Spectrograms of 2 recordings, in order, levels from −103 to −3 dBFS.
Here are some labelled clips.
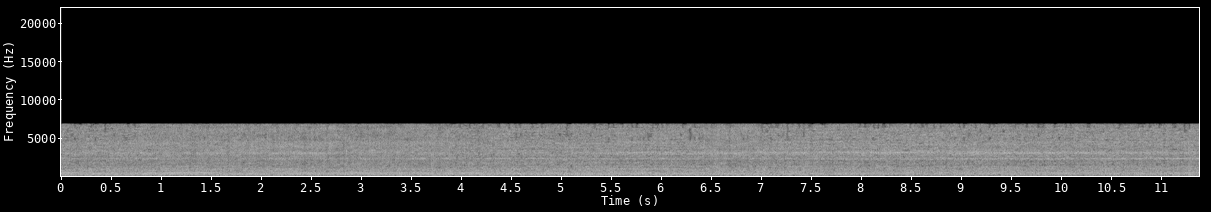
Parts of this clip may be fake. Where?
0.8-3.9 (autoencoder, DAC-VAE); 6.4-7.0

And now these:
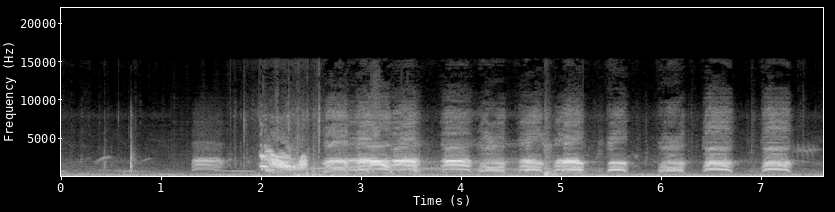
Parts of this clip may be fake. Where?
1.1-1.7 (autoencoder, DAC-VAE)

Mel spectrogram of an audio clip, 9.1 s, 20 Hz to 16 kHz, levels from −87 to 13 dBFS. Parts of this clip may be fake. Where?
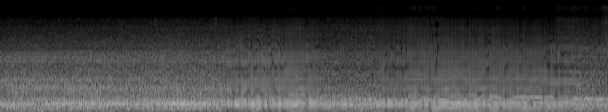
3.4-4.8 (vocoder, BigVGAN v2); 5.7-8.6

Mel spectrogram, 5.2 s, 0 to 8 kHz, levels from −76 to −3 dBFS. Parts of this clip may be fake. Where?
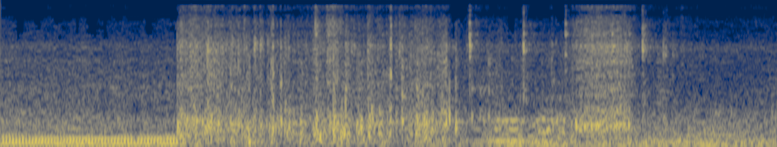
none

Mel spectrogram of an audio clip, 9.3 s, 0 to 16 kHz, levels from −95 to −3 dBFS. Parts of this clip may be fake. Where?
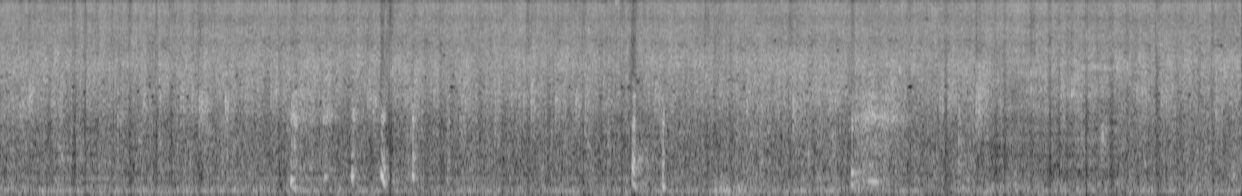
7.4-8.4 (codec, SNAC)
